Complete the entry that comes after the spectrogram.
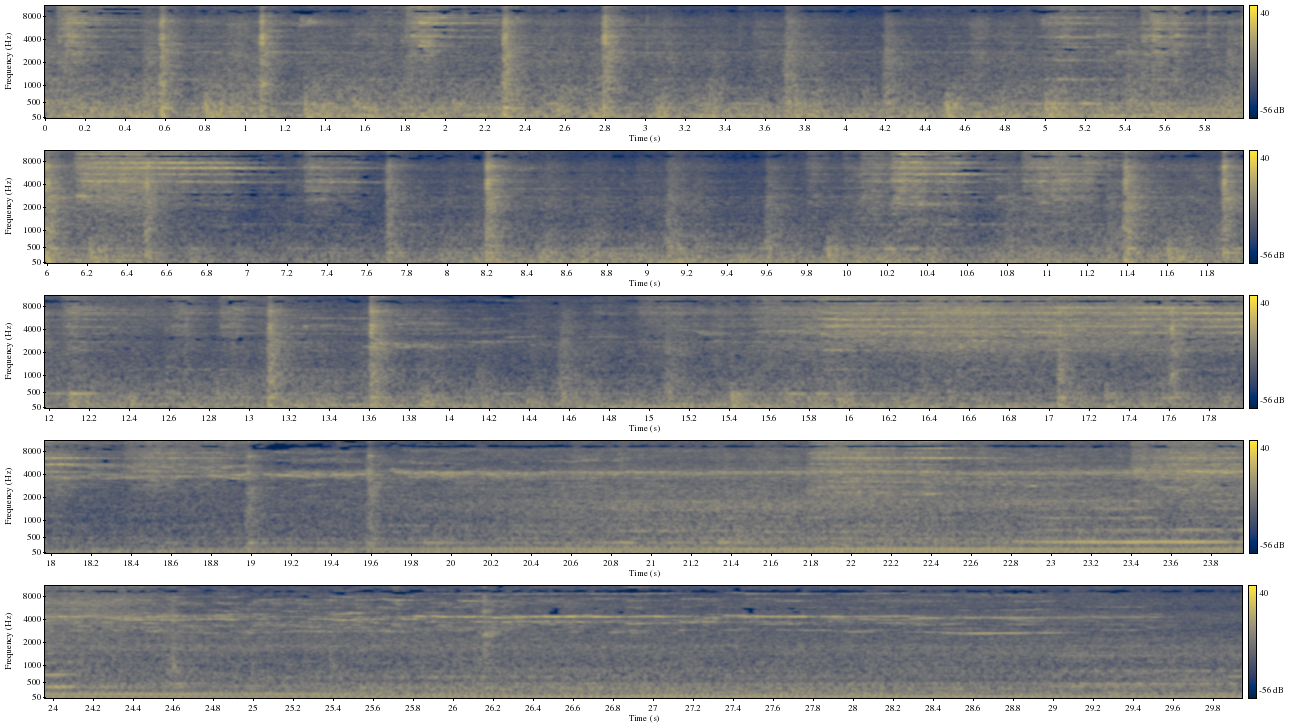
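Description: Passenger train rolling slowly into a station: a run of wheel clacks over rail joints and points, then high wheel and brake squeal from about halfway as it slows. A steady low hum, typical of the train's generator power car, comes in during the second half.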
